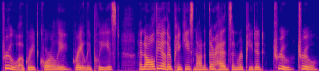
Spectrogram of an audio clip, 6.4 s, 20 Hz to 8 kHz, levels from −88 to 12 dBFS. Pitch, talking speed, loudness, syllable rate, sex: 235 Hz, 150 wpm, -17 LUFS, 4.7 syllables/s, female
